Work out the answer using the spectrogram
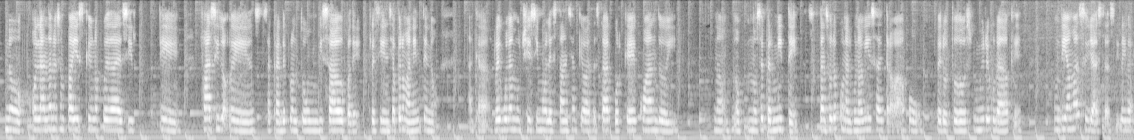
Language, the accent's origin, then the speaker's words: Spanish; Colombia; moved away as an adult; now in Netherlands; como mm, colombiana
